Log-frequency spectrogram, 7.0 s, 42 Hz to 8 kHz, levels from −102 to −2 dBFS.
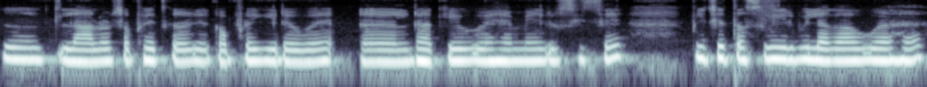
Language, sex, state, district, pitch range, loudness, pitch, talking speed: Hindi, female, Bihar, Patna, 205-225 Hz, -12 LUFS, 210 Hz, 180 wpm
